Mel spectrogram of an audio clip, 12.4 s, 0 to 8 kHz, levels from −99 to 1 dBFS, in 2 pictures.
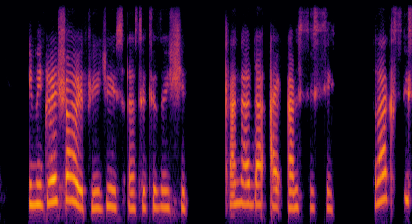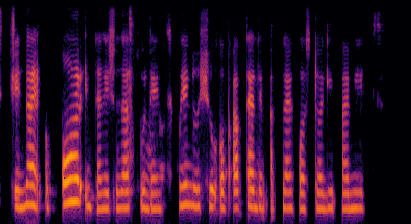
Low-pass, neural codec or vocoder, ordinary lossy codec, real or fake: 7.2 kHz; codec, 44.1 kHz, 2.6 kbps, SNAC; none; fake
